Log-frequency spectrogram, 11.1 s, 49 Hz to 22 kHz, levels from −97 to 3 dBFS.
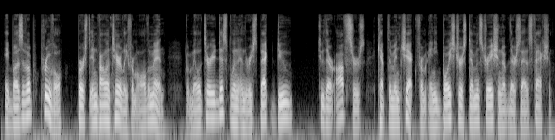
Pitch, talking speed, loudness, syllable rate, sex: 100 Hz, 165 wpm, -20 LUFS, 5.9 syllables/s, male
